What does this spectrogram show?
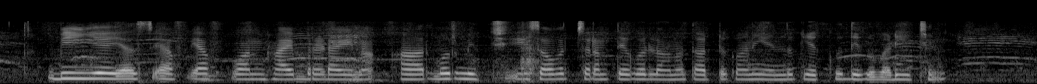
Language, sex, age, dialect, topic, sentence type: Telugu, male, 18-24, Central/Coastal, agriculture, question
